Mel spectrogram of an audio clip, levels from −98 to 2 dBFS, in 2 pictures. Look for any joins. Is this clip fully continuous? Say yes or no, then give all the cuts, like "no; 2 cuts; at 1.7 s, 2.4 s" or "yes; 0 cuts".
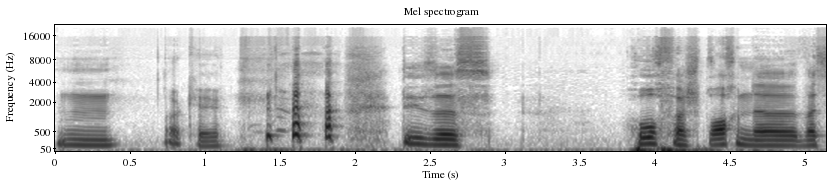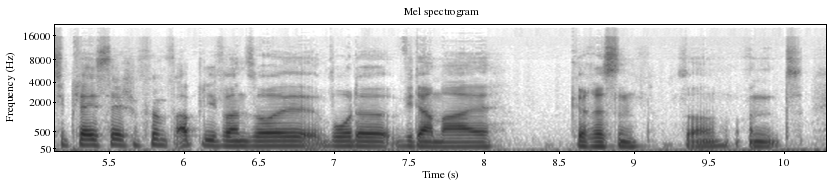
yes; 0 cuts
